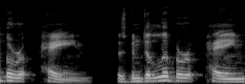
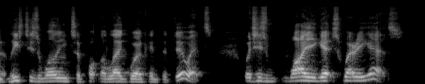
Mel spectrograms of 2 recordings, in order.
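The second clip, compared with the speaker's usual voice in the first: ordinary talk, nothing marked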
